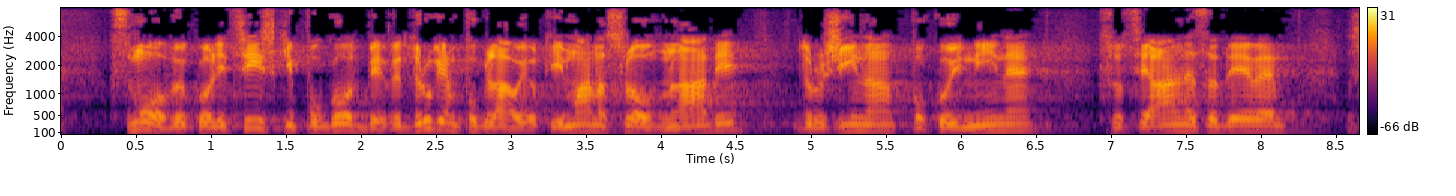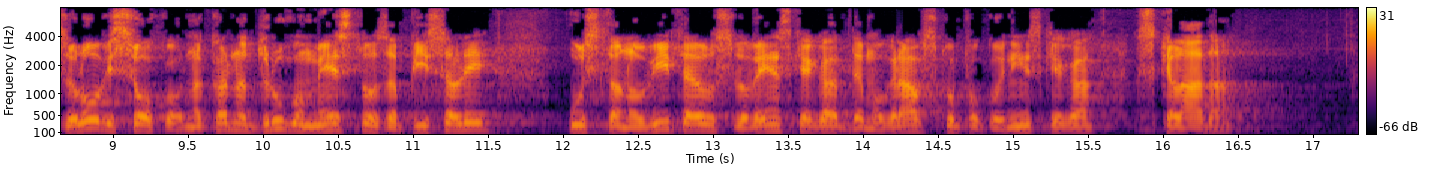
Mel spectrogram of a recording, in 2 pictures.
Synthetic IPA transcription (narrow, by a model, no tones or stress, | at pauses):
smɔʋəkɔalit̪siskipɔɡoːd̪biʋəd̪ɾuːɡɛmpɔɡlaːwjukiːmanaslɔwmlaːd̪id̪ɾuʒiːnapɔkɔjniːnɛ | sɔt̪sialnɛzad̪eːʋɛ | zɛloʋisɔːkɔnakaɾnad̪ɾuɡɔmeːst̪ɔzapiːsali | ust̪anɔʋiːt̪ɛwslɔʋeːnskɛɡad̪ɛmɔɡɾaːfskɔpɔkɔjninskɛɡasklaːd̪a̰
